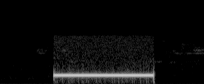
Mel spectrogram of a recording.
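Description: A single steady telephone tone, heard while placing a call, holds one flat mid-low pitch for about a second, loud and alone, then cuts off into near silence.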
